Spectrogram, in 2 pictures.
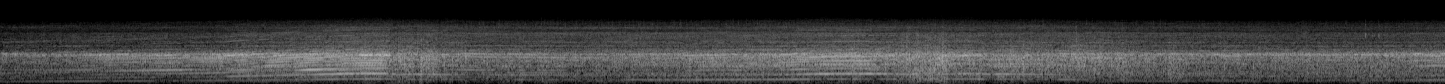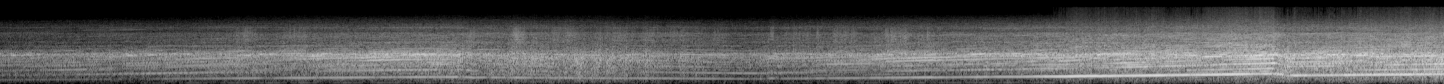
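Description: Yamaha R6's inline-four engine heard onboard at track speed, revving up through the gears, its pitch dropping sharply at each upshift. It eases off once in the middle, then pulls hard and gets louder near the end, with wind rush building on the microphone.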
